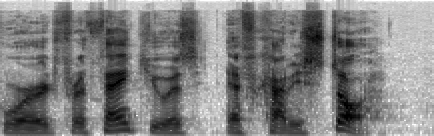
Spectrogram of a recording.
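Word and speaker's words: ευχαριστώ: for thank you is ef caristo the modern greek pronunciation of the verb eucharisto there's a relationship but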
